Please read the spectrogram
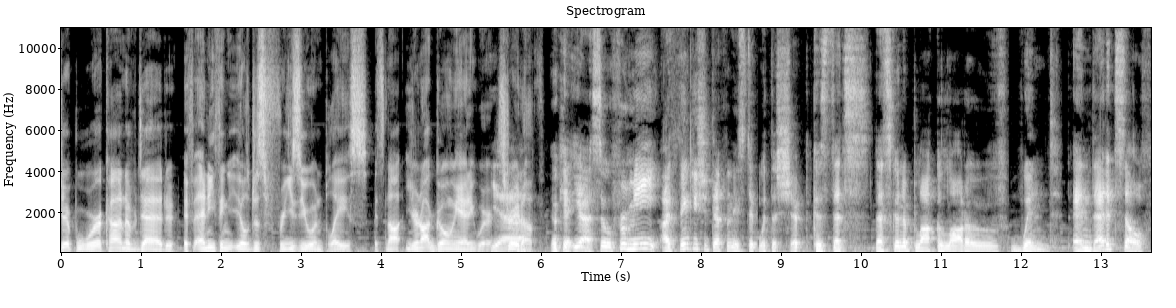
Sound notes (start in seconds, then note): none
